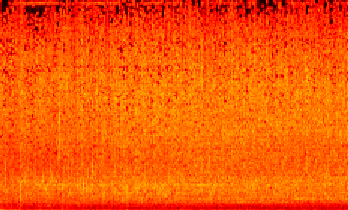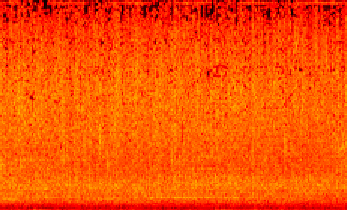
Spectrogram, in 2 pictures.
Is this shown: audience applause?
yes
